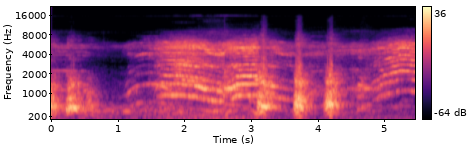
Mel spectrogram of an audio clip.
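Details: Dog reacting to hearing recorded barking, giving drawn-out harmonic whines that rise and fall, then three sharp, loud yelp-like bursts about half a second apart near the end.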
